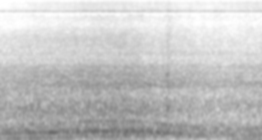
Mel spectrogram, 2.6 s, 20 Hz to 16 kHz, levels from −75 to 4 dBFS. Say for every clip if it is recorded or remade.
remade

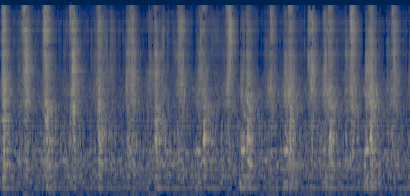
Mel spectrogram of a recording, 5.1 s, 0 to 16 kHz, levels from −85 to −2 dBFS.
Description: remade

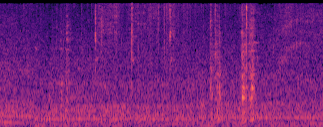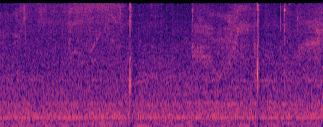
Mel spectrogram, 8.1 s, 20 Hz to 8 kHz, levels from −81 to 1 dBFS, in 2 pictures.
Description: recorded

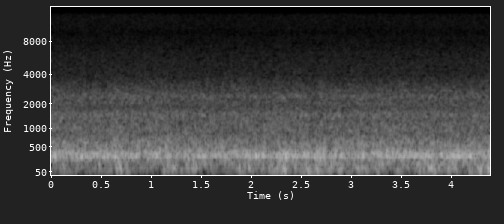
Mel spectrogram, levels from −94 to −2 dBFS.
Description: recorded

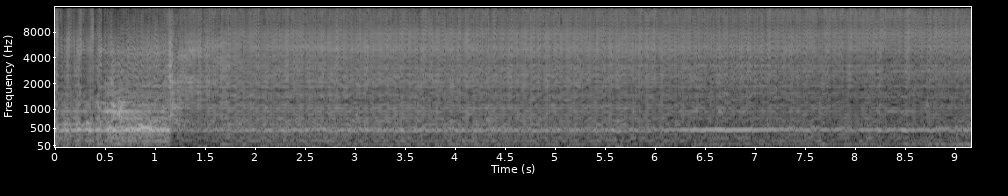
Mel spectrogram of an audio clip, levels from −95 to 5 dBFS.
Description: remade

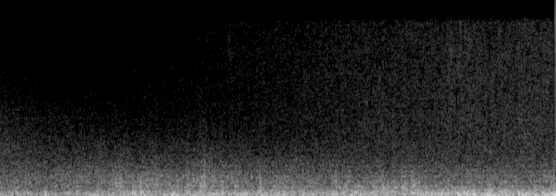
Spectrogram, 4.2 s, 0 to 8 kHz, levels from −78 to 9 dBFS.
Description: recorded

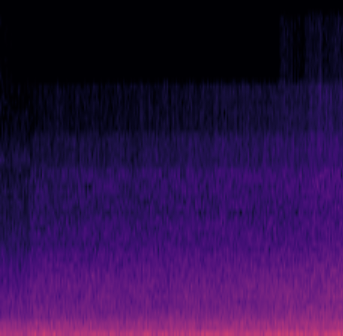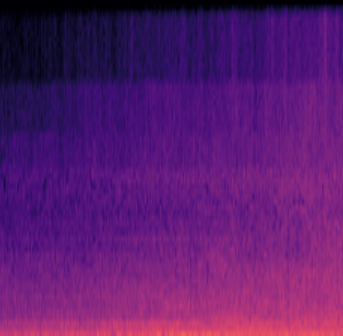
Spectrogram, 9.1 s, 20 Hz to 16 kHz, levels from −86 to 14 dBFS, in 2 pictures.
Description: recorded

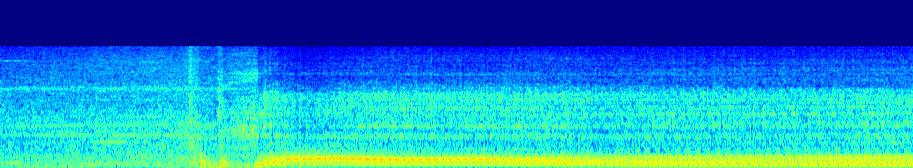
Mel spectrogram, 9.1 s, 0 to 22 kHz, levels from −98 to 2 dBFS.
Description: recorded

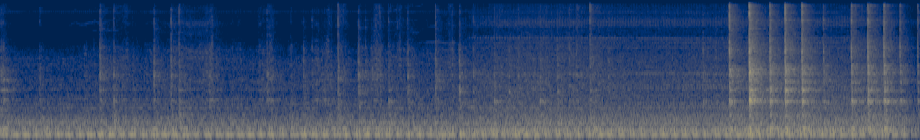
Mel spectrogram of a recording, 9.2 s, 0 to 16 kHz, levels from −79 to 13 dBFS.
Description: recorded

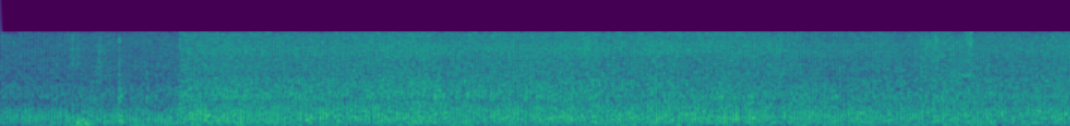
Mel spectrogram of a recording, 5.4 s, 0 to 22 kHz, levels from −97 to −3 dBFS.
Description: remade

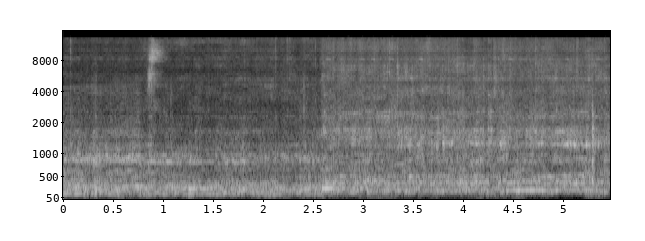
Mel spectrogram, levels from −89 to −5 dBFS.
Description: remade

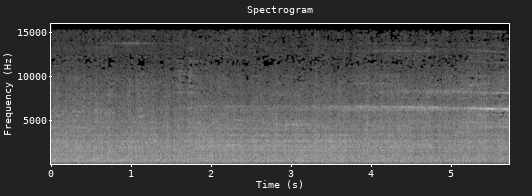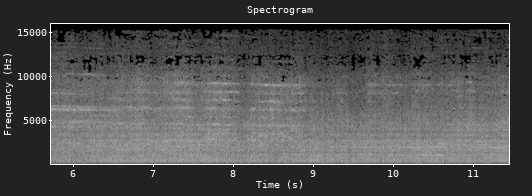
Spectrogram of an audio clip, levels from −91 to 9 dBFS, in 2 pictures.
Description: recorded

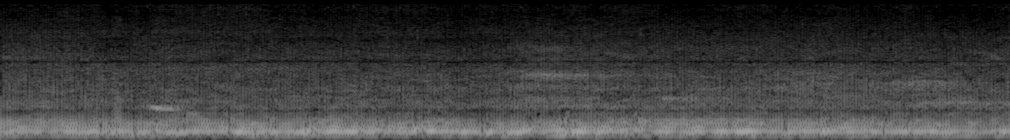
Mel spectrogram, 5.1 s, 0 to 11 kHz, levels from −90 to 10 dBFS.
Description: remade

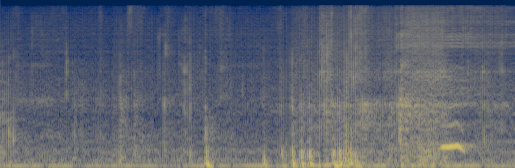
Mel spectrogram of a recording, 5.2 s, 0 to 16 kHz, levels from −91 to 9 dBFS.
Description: remade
